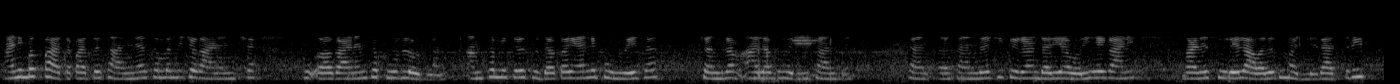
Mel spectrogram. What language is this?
Marathi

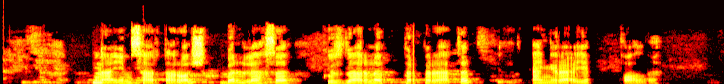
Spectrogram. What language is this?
Uzbek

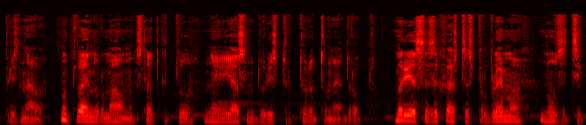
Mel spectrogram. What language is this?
Bulgarian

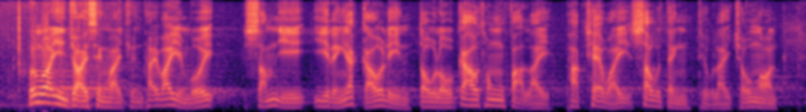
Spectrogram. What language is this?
Cantonese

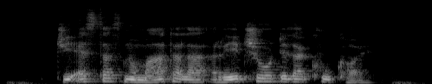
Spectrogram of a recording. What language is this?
Esperanto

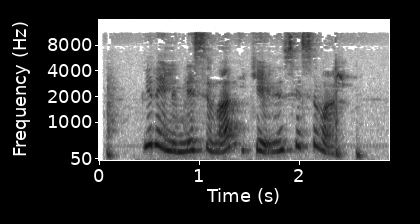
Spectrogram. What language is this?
Turkish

